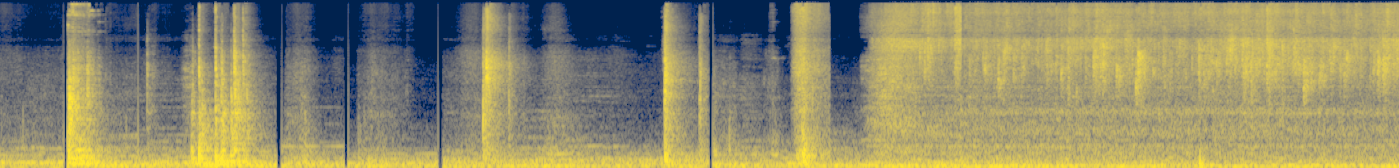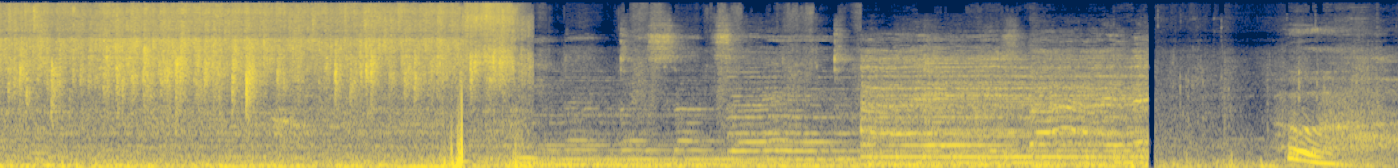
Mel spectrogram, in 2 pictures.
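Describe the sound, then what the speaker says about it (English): Shower water running steadily and loudly for a long stretch, preceded by clunks and knocks of a door and fixtures, then the spray changes and stops near the end. "So I'm going to run in here and get this shower done."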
